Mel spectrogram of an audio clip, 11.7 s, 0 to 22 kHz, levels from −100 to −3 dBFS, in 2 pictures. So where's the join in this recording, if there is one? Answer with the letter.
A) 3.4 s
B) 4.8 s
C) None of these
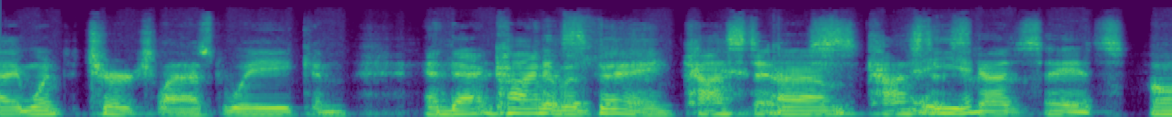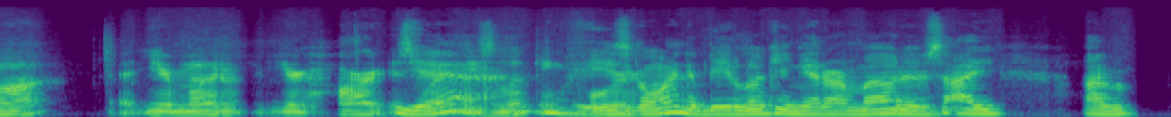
B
